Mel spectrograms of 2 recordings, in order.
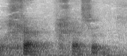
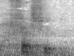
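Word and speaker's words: chesed (חסד): the Hebrew word is chesed. It's guttural, chesed. Don't pronounce it out loud, but to yourself, chesed.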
